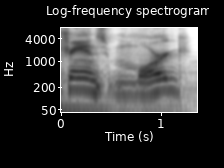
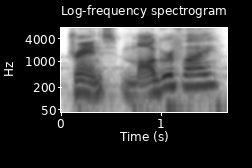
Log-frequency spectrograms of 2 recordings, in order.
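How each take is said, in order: First: The R sound comes before the G sound. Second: The R sound comes after the G sound. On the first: The speaker calls it wrong. "I'm putting the R in the wrong spot" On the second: The speaker calls it right. "I think might be how it's actually supposed to be said"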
